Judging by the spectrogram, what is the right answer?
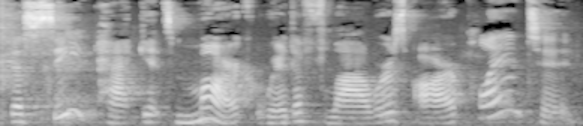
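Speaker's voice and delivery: lively, slow storytime voice; reading to children. Acted. Teacher reading a picture book aloud to kids. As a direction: read each line out warmly for kids.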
